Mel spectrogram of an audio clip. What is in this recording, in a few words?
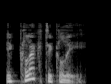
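"eclectically", British English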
